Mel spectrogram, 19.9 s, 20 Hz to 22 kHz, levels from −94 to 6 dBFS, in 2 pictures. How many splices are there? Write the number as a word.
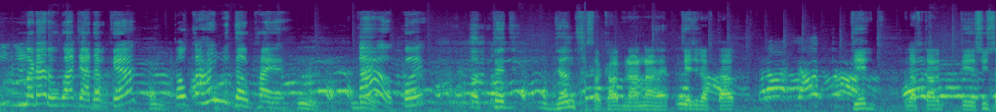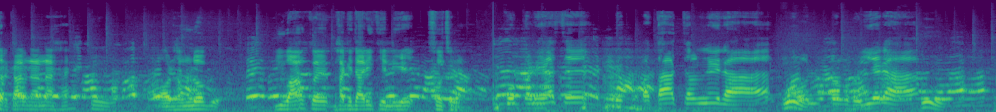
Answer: two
